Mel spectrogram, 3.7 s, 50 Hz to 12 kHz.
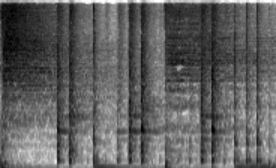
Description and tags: Acoustic drumloop recorded at 130bpm with the h4n handy recorder as overhead and a homemade kick mic.
drumloop, loop, h4n, drums, acoustic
